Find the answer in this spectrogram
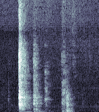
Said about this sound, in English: So just close the doors in here.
